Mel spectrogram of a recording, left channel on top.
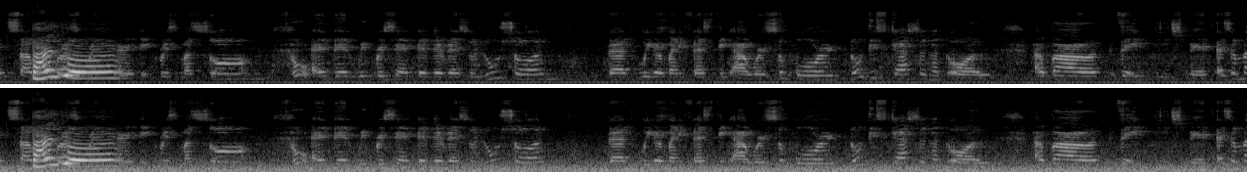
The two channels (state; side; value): noise; right; rumble, 2 dB below the sound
